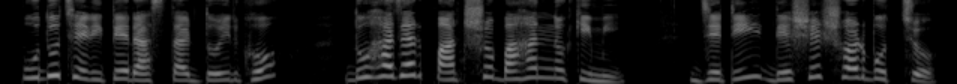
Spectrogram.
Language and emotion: Bengali, neutral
